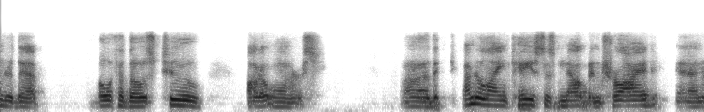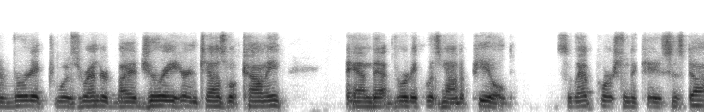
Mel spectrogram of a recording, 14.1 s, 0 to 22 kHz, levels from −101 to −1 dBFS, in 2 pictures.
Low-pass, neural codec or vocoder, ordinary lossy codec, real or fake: 7.2 kHz; codec, 44.1 kHz, 2.6 kbps, DAC; Opus, 24 kbps; fake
